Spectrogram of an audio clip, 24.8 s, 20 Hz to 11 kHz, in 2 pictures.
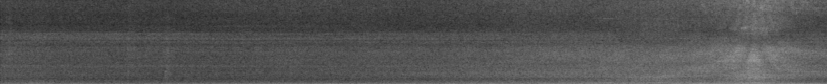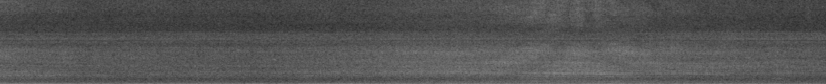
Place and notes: {"title": "Zhuangjing Rd., Banqiao Dist., New Taipei City - Traffic Sound", "date": "2015-09-16 13:41:00", "description": "Traffic Sound\nBinaural recordings\nSony PCM D100+ Soundman OKM II", "latitude": "25.03", "longitude": "121.47", "altitude": "14", "timezone": "Asia/Taipei"}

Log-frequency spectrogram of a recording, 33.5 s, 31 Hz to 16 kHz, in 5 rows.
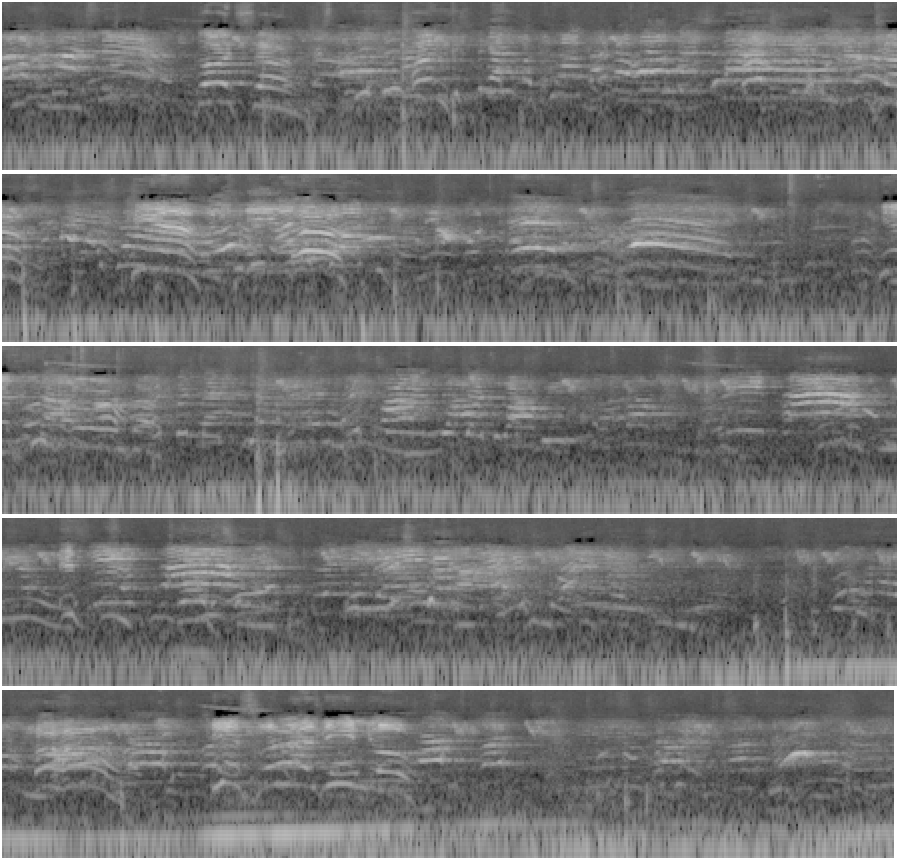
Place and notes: {"title": "cologne, karl-korn str, kindergarten", "date": "2008-06-01 09:00:00", "description": "soundmap: köln/ nrw\nrollender ball, kinderstimmen, mittags am kindergarten - karl korn strasse\nproject: social ambiences/ listen to the people - in & outdoor nearfield recordings", "latitude": "50.92", "longitude": "6.96", "altitude": "52", "timezone": "Europe/Berlin"}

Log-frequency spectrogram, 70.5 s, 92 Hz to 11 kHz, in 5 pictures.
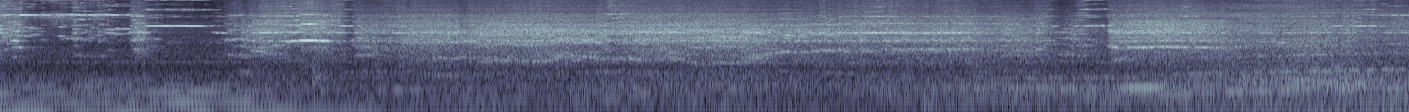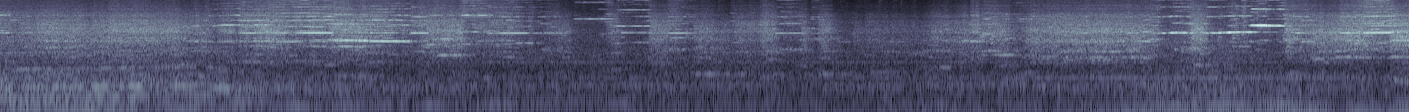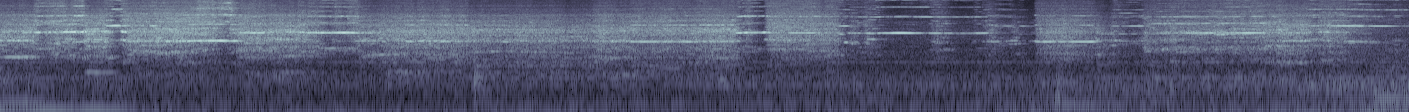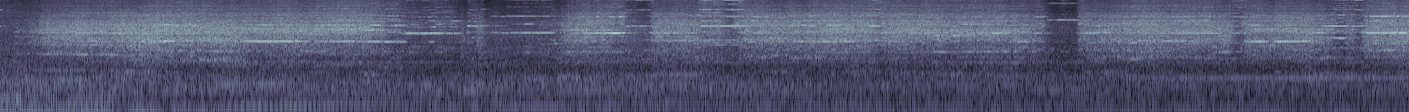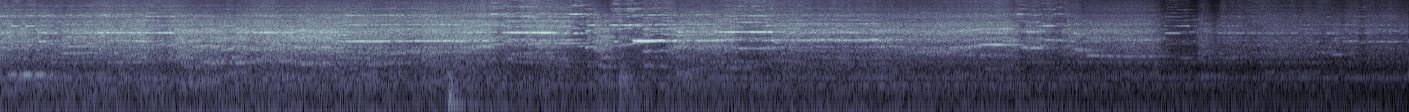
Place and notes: {"title": "Yerevan, Arménie - Merzbow like billboard", "date": "2018-09-02 09:50:00", "description": "On the big Sayat Nova avenue, there's a billboard. As it's ramshackle, it produces some Merzbow like music. Not especially an ASMR sound !", "latitude": "40.19", "longitude": "44.52", "altitude": "1011", "timezone": "Asia/Yerevan"}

